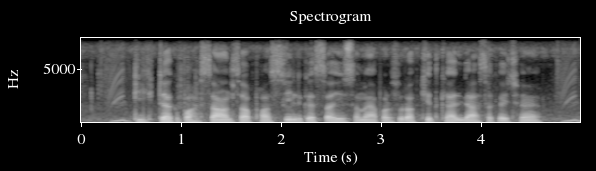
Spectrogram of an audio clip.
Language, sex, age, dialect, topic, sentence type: Maithili, male, 18-24, Southern/Standard, agriculture, statement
